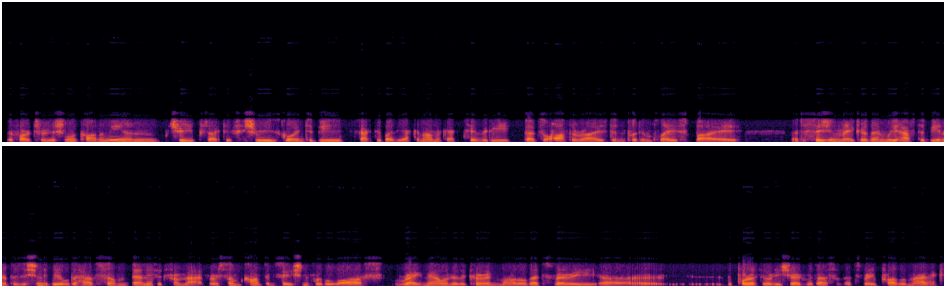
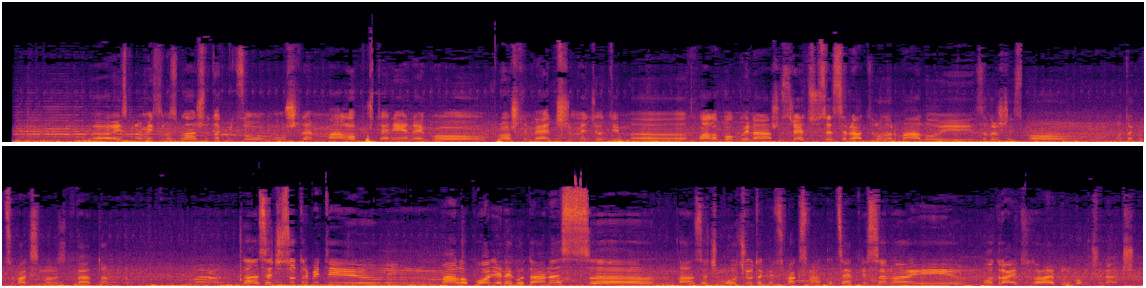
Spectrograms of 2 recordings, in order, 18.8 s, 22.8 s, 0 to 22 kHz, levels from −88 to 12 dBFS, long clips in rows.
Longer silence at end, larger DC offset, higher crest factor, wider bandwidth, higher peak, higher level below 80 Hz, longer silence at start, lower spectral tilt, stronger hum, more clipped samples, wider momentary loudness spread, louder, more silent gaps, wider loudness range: about the same, 0 s vs 0 s; neither; about the same, 20 dB vs 16 dB; second, 5 kHz vs 16 kHz; second, -6 dBFS vs 0 dBFS; second, -76 dBFS vs -18 dBFS; about the same, 0.05 s vs 0.1 s; first, -7.5 dB/octave vs -4.5 dB/octave; neither; neither; about the same, 7 LU vs 6 LU; second, -26 LUFS vs -19 LUFS; neither; about the same, 2 LU vs 2 LU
